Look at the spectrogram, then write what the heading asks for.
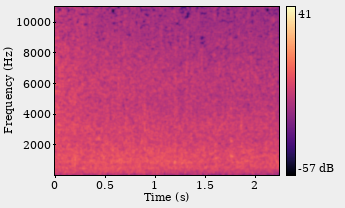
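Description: Steady, dense rain pours down evenly, a continuous hiss of countless drops with no pauses or other sounds, and no one speaks.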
